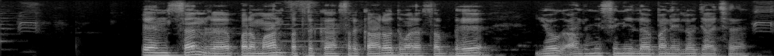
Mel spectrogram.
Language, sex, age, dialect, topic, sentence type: Maithili, male, 18-24, Angika, banking, statement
